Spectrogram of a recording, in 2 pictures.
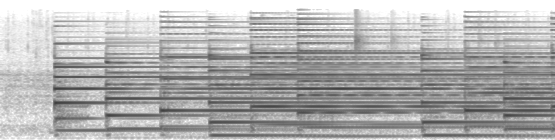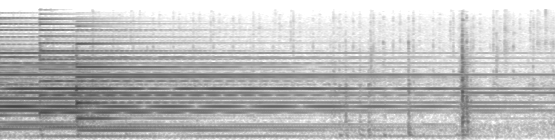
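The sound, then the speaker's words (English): A clock chimes the quarter-to, a melody of bright, ringing bell tones that overlap and sustain, each new note struck about every half second, slowly fading, with faint ticking underneath and no talking. “I'll take you through the whole chime on this. It's a beautiful chime, this.”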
